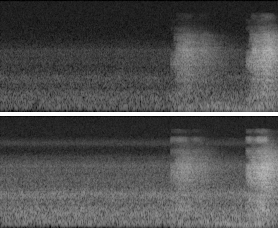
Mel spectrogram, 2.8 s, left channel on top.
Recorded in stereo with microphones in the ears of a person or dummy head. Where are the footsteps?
45° right (ahead or behind), 5 m.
